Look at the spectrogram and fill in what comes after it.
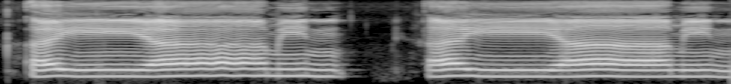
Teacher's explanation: یا کو کھینچ کر پڑھیں گے ایک الف کے برابر، یہاں پر الف مدہ ہے۔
